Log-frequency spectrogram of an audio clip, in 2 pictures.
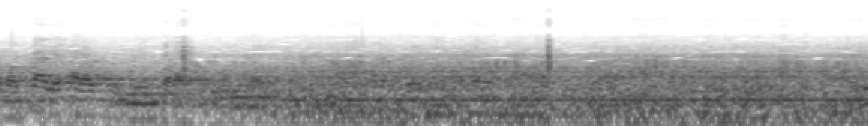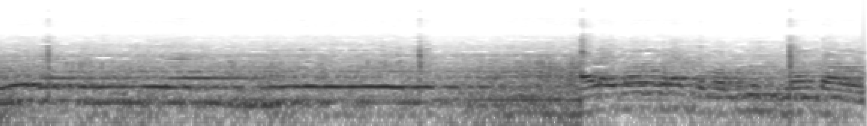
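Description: A man chants in a long, drawn-out melodic voice into a microphone.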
